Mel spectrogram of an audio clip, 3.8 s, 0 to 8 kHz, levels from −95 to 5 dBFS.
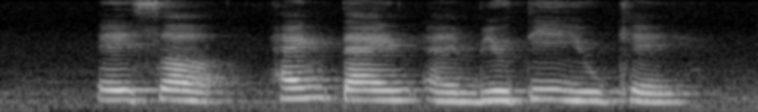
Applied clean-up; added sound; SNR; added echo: none; none; none; none.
